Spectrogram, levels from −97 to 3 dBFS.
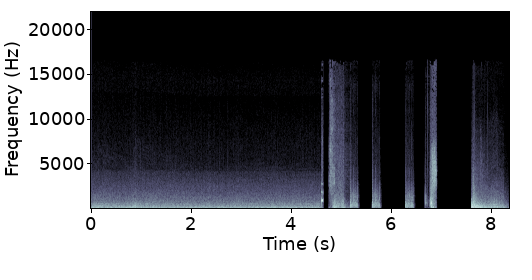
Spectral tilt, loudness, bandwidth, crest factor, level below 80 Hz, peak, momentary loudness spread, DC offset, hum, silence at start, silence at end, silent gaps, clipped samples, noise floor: -5.5 dB/octave; -26 LUFS; 16.5 kHz; 22 dB; -38 dBFS; -4 dBFS; 12 LU; under 0.1%; none; 0 s; 0 s; 4.65-4.74 s, 5.37-5.60 s, 5.81-6.27 s, 6.48-6.66 s, 6.93-7.59 s; under 0.1%; under -90 dBFS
